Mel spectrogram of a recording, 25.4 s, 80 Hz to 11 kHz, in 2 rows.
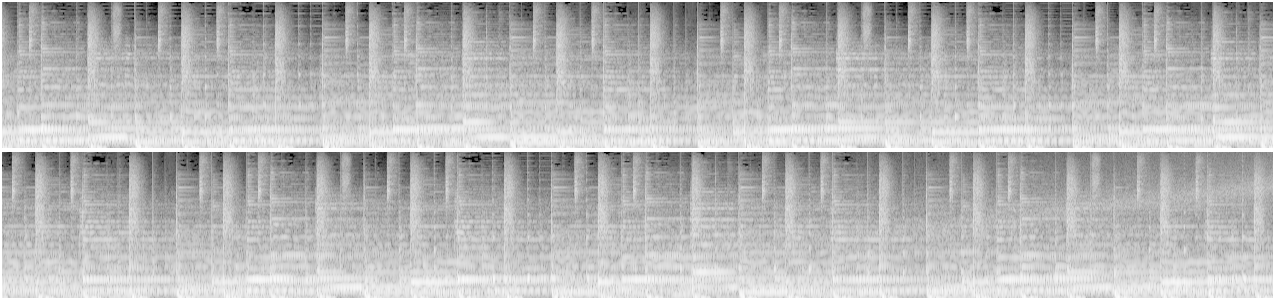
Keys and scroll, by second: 3.6 ctrl+z, 5.9 ctrl+z, 7.6 ctrl+z.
